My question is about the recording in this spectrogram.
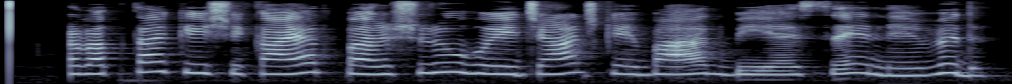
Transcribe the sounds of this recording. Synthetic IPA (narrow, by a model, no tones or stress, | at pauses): pɾɐʋək̚t̪akiʃɪkaːjət̪̚pɐɾʃʊɾuɦʊid͡ʒãːt͡ʃkebaːd̪biːɛːseneʋɪd̪ʱ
